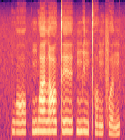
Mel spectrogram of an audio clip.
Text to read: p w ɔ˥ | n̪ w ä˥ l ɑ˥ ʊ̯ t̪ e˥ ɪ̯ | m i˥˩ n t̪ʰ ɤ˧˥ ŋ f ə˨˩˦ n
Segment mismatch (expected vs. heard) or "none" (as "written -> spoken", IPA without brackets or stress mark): none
